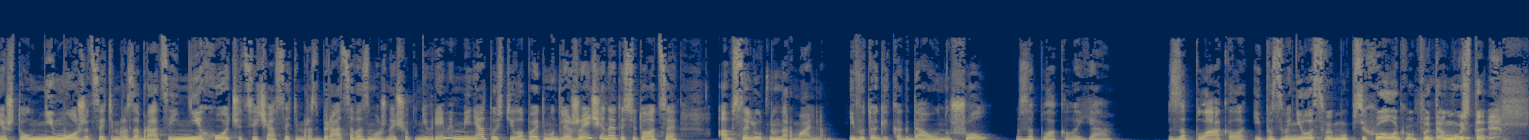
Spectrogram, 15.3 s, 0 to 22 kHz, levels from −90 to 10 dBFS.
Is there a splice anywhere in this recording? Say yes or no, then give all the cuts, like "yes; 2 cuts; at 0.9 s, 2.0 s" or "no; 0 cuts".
yes; 2 cuts; at 4.1 s, 8.5 s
